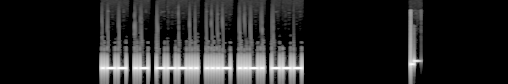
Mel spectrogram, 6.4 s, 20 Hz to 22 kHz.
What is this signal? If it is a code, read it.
Morse code, heard as a keyed tone, about 34 wpm, 700 Hz. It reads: WA8VFO
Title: USA Call Signs Repeated 3x 35wpm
